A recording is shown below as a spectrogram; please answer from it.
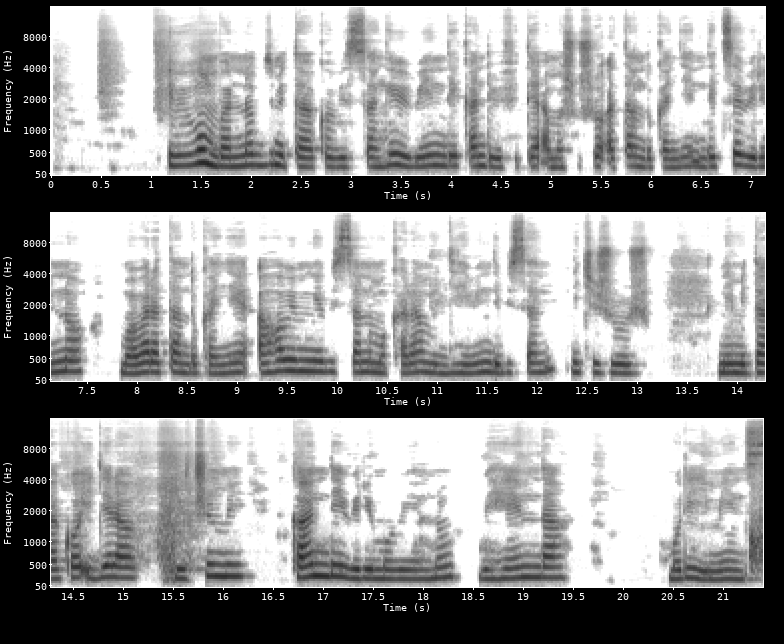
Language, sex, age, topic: Kinyarwanda, female, 18-24, education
